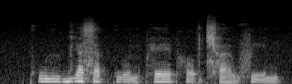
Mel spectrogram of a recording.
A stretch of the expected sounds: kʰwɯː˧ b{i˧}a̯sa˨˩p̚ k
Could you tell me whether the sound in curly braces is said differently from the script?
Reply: no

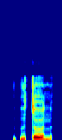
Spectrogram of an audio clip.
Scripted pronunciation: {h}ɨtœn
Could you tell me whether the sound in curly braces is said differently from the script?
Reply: yes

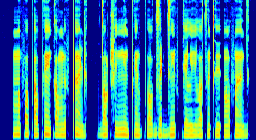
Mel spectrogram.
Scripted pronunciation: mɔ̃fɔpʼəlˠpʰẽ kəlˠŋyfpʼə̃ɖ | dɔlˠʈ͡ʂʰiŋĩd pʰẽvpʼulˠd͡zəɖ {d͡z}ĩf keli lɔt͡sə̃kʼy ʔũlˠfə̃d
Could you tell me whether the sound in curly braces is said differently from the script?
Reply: no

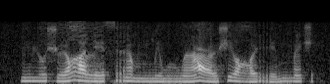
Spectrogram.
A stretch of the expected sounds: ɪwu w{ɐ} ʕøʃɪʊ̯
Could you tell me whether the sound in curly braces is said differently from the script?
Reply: yes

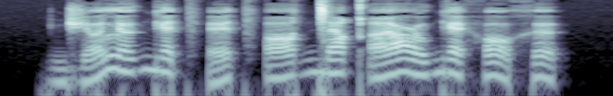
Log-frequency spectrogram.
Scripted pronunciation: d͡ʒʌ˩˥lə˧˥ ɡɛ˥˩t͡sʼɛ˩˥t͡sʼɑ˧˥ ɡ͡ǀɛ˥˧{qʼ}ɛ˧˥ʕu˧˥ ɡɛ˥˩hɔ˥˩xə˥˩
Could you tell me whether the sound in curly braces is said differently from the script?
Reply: no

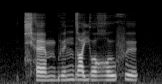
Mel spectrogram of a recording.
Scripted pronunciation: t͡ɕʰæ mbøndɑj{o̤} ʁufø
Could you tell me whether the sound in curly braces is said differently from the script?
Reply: yes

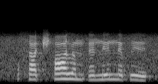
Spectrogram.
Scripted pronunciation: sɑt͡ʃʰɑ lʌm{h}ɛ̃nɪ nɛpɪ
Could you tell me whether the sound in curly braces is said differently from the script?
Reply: yes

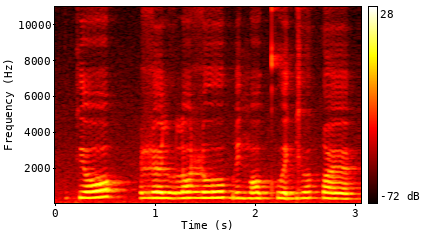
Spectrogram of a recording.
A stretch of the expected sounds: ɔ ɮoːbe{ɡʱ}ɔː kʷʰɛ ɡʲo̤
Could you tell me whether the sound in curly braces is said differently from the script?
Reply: yes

